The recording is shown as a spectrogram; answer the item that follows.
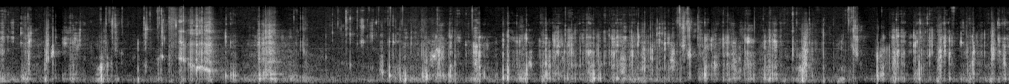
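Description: Close-miked eating sounds: crisp crunching on pickled yellow radish slices, then slurping and wet chewing of thick jjajangmyeon noodles in black bean sauce, with many sharp mouth clicks.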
